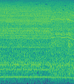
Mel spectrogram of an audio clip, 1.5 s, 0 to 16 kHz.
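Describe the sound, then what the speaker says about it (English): A power drill bores through the pinch welds of a 2024 Chevrolet Equinox while a Blue Ox base plate is fitted, giving a steady, close, high-pitched whine that holds evenly throughout with no talk. "You're drilling through pinch welds, so if you need to, you can do a smaller pilot hole and then work your way up."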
